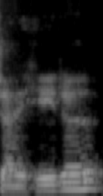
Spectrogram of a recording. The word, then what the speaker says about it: Jay Hira: so like i started saying my name is jayhido and i've always considered myself a lifelong learner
